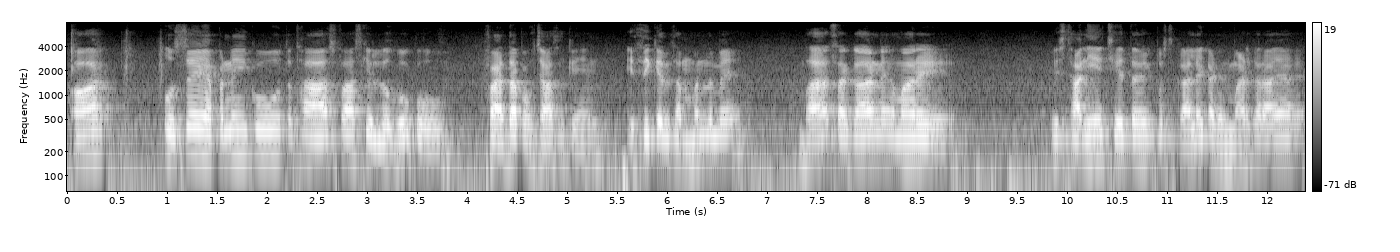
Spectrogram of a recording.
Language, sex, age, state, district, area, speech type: Hindi, male, 45-60, Uttar Pradesh, Lucknow, rural, spontaneous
